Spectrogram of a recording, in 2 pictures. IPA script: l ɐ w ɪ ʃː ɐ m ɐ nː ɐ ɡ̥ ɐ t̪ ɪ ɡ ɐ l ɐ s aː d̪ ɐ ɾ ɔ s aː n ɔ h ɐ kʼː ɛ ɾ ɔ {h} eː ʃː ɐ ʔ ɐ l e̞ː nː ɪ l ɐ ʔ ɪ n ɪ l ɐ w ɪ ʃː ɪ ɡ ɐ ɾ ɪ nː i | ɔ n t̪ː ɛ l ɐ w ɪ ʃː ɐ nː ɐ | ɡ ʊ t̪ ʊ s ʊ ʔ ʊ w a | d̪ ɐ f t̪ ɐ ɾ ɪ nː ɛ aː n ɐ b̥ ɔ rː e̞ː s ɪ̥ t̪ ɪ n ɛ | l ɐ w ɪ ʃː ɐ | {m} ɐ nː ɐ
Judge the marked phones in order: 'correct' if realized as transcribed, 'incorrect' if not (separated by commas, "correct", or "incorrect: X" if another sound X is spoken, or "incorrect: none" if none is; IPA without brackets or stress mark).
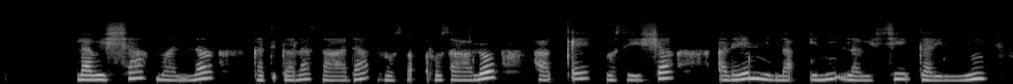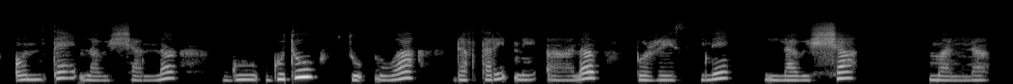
incorrect: s, correct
